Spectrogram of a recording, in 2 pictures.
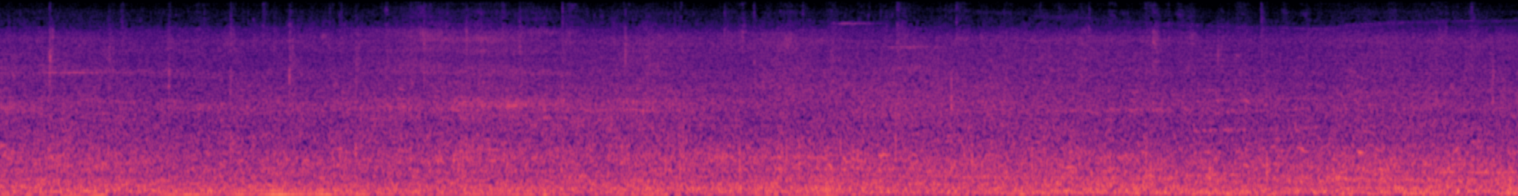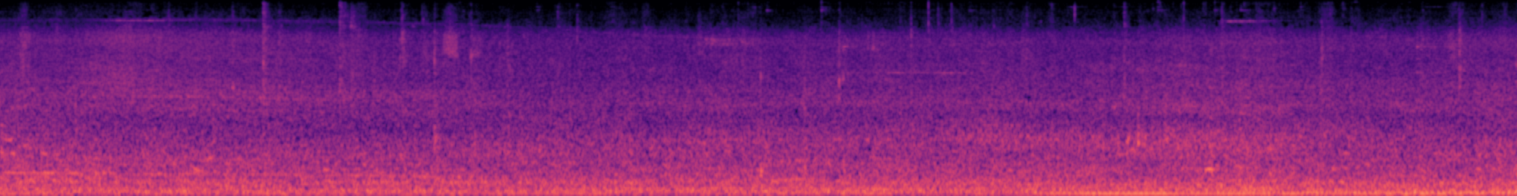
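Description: Busy city street: a steady hum of road traffic with indistinct voices of passers-by. A vehicle's low rumble grows louder near the end.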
